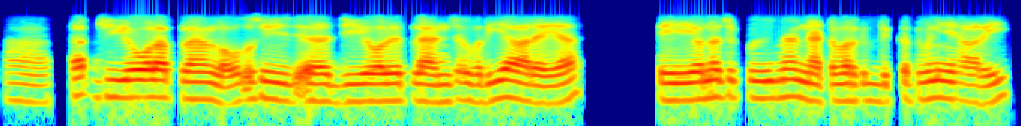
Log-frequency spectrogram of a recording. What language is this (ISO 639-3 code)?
pan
